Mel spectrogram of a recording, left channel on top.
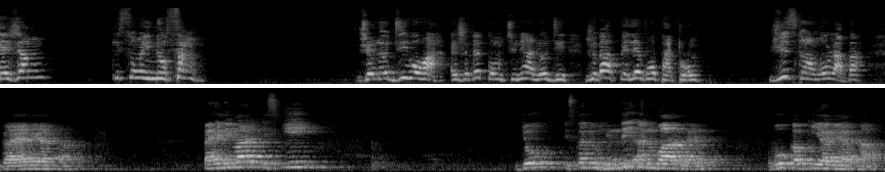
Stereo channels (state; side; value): different; both; correlation 0.01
